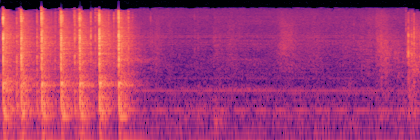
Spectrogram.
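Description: A spoon stirring flour into a yeast starter in a plastic tub, tapping against the tub's sides in a quick run of about six taps a second for just over a second.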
